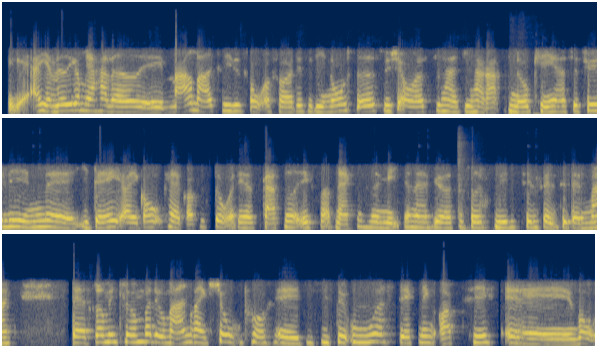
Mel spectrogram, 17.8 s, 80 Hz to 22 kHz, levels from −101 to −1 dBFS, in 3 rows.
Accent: native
